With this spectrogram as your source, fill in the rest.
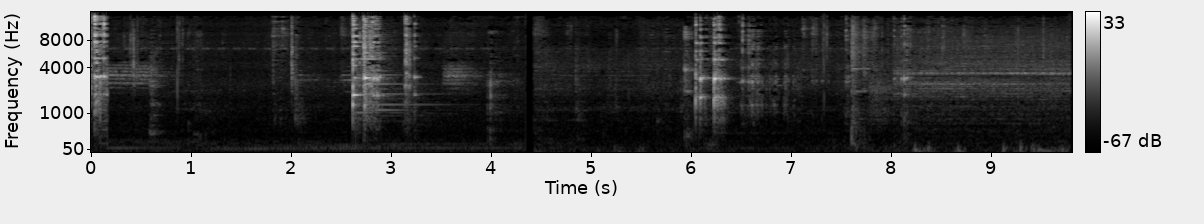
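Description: Steamed eggs lifted out of bowls amid clinking dishes: scattered close clinks and clatters of glass and cutlery, with a couple of louder knocks, separated by quiet stretches.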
